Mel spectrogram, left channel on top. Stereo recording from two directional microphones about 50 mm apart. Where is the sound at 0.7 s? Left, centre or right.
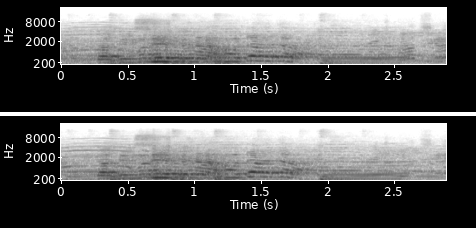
Centre.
